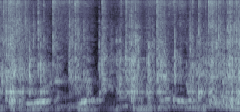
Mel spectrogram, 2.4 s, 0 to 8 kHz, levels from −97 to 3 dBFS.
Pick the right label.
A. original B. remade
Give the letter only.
A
